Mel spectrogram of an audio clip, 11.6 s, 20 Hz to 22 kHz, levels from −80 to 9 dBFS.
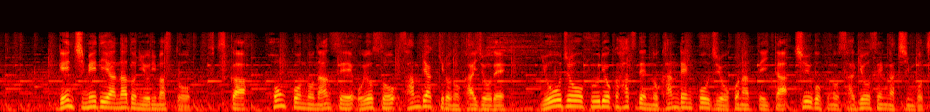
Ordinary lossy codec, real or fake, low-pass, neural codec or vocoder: none; real; none; none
